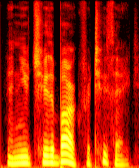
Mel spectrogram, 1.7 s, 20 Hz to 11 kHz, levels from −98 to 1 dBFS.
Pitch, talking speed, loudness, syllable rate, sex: 120 Hz, 240 wpm, -17 LUFS, 6.0 syllables/s, male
